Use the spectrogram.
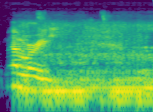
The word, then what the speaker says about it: memory: memory awakening wait uh please drop the letter o in memory do not produce people okay all right memory okay portable again comfortable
